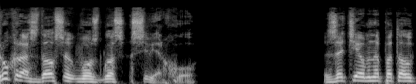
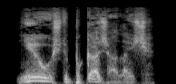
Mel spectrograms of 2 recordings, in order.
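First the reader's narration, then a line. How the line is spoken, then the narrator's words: Old man muttering. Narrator (Russian): пробормотал старик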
